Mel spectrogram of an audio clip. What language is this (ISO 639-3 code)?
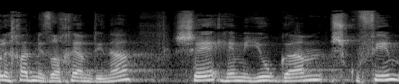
heb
